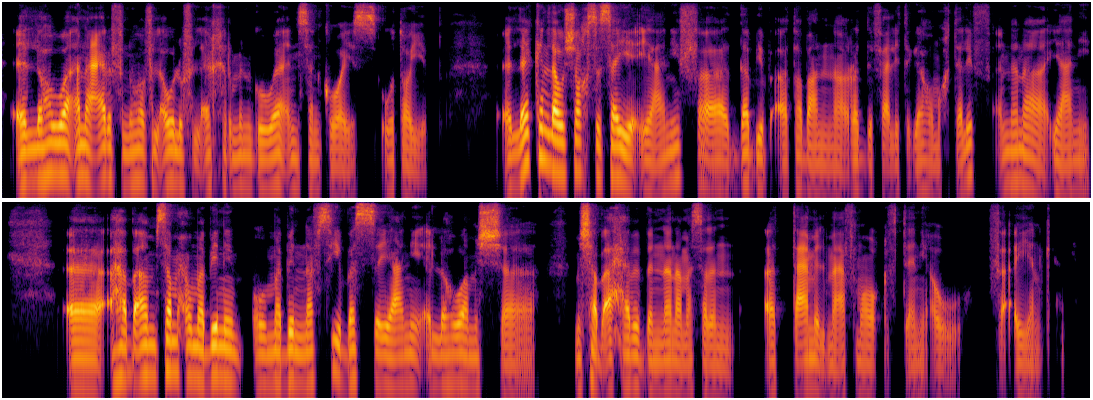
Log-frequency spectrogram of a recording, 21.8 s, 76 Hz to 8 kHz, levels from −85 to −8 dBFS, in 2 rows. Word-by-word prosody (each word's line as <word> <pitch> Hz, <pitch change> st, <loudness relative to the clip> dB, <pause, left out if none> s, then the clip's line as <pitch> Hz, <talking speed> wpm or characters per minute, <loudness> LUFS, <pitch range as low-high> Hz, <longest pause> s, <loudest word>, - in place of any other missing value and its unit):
اللي 120 Hz, +2 st, +4 dB
هو 140 Hz, +2 st, +4 dB
أنا 130 Hz, -1 st, +3 dB
عارف 125 Hz, -3 st, +3 dB
إن 110 Hz, -, -5 dB
هو 115 Hz, 0 st, -2 dB
في -, -, -6 dB
الأول 115 Hz, 0 st, 0 dB
وفي 110 Hz, -, -4 dB
الآخِر 95 Hz, -, -6 dB
من 105 Hz, 0 st, -7 dB
جوّاه 100 Hz, +3 st, 0 dB
إنسان 95 Hz, -1 st, -4 dB
كويس 85 Hz, -1 st, -2 dB
وطيب، 80 Hz, -6 st, -6 dB, 0.8 s
لكن 180 Hz, -, +3 dB
لو 150 Hz, -4 st, +9 dB
شخص 145 Hz, -1 st, +2 dB
سيئ 125 Hz, -5 st, +3 dB
يعني 95 Hz, +7 st, -4 dB
فده 95 Hz, -1 st, -1 dB
بيبقى 100 Hz, -2 st, -5 dB
طبعًا 85 Hz, -2 st, -5 dB
رَد 95 Hz, 0 st, -6 dB
فعلي -, -, -6 dB
تجاهه 90 Hz, 0 st, -9 dB
مختلِف 85 Hz, -, -8 dB
إن 115 Hz, +2 st, -8 dB
أنا 105 Hz, -8 st, -2 dB
يعني 90 Hz, +1 st, -5 dB, 0.7 s
آآ 100 Hz, 0 st, +5 dB
هابقى 130 Hz, +2 st, +5 dB
مسامحة 135 Hz, 0 st, +3 dB
ما 125 Hz, -2 st, +4 dB
بيني 125 Hz, -3 st, +2 dB
وما 110 Hz, +2 st, -1 dB
بين 110 Hz, -1 st, 0 dB
نفْسي 115 Hz, +5 st, 0 dB
بس 120 Hz, 0 st, +1 dB
يعني 105 Hz, -1 st, 0 dB
اللي 105 Hz, 0 st, -3 dB
هو 110 Hz, 0 st, +1 dB
مش 100 Hz, -3 st, +4 dB, 0.7 s
مش -, -, +5 dB
هابقى -, -, +4 dB
حابب 105 Hz, -3 st, -1 dB
إن 95 Hz, 0 st, -4 dB
أنا 90 Hz, -2 st, +1 dB
مثلًا 85 Hz, -3 st, -5 dB, 0.3 s
أتعامل 90 Hz, 0 st, +1 dB
معه 80 Hz, -2 st, 0 dB
في 90 Hz, -, -12 dB
مواقف 85 Hz, -1 st, -6 dB
تاني -, -, -9 dB
أو -, -, -8 dB, 0.2 s
في -, -, -7 dB
أيًا 85 Hz, -1 st, -5 dB
كان 80 Hz, -, -15 dB, 0.2 s
يعني. -, -, -44 dB
105 Hz, 165 wpm, -25 LUFS, 90-120 Hz, 0.8 s, لو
